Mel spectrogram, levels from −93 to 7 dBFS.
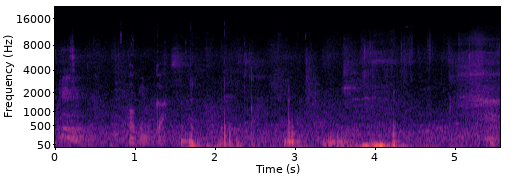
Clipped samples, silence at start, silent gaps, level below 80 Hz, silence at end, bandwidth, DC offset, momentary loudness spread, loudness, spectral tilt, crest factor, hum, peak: under 0.1%; 0 s; none; -48 dBFS; 0 s; 15.5 kHz; under 0.1%; 12 LU; -50 LUFS; -5.5 dB/octave; 20 dB; none; -24 dBFS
